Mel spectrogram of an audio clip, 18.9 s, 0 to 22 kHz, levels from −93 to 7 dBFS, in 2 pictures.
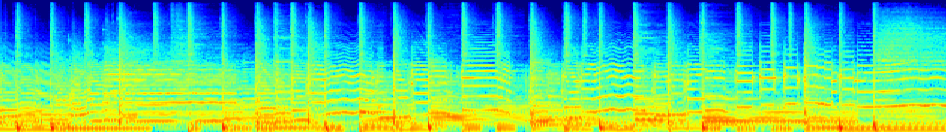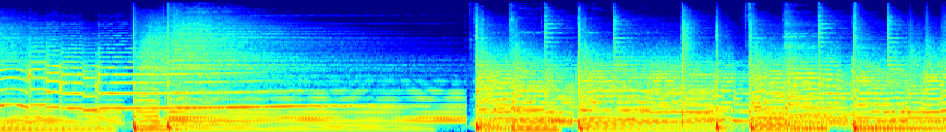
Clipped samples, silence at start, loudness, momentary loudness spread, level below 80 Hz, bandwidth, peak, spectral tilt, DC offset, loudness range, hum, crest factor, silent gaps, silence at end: under 0.1%; 0 s; -17 LUFS; 5 LU; -26 dBFS; over 20 kHz; 0 dBFS; -6 dB/octave; under 0.1%; 3 LU; none; 16 dB; none; 0 s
